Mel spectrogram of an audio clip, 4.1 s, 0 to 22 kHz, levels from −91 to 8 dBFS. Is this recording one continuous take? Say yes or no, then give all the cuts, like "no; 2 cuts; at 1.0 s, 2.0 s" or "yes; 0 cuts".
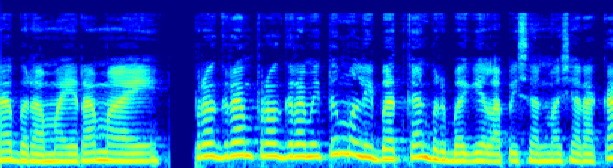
yes; 0 cuts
